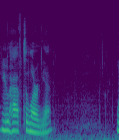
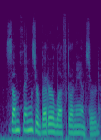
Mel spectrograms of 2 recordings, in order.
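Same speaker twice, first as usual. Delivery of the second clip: usual speaking voice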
